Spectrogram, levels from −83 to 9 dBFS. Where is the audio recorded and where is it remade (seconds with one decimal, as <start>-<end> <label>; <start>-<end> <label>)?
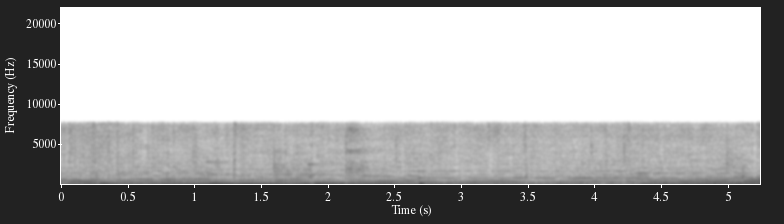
0.0-5.2 remade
